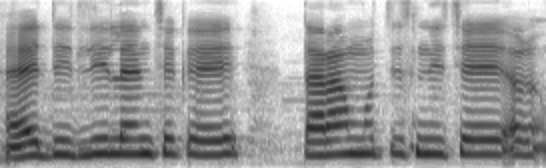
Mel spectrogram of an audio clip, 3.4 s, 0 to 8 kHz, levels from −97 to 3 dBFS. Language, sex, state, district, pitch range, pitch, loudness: Angika, female, Bihar, Bhagalpur, 255-270 Hz, 260 Hz, -19 LUFS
